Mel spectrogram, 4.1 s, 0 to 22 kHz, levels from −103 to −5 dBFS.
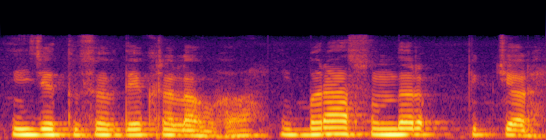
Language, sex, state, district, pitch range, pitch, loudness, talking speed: Hindi, male, Bihar, Darbhanga, 150-170 Hz, 160 Hz, -14 LUFS, 145 wpm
